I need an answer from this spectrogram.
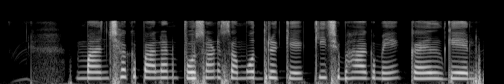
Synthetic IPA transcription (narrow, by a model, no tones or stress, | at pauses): mant͡ʃʰəkpalənposəɳsəmud̪ɾəkekit͡ʃʰbʱaɡmekəelɡeːl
